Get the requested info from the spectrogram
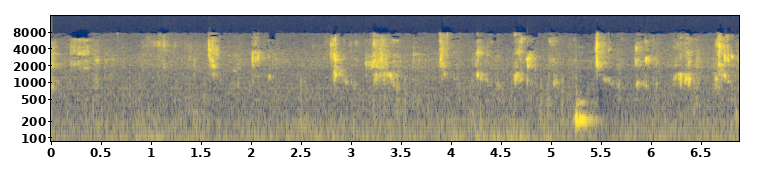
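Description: Close-miked wet chewing and mouth clicks of a person eating soft beef bone marrow: a string of irregular short clicks and smacks, with a dull thump about five seconds in.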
